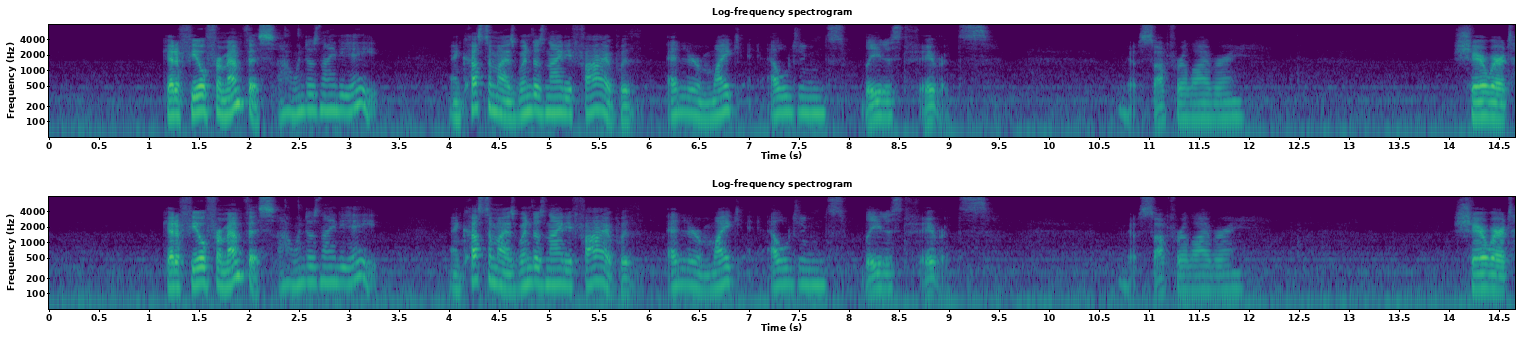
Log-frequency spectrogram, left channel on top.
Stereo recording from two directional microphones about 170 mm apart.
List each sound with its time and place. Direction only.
1.1 s speech: 40° left (ahead or behind)
10.8 s speech: 40° left (ahead or behind)
14.0 s speech: 40° left (ahead or behind)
